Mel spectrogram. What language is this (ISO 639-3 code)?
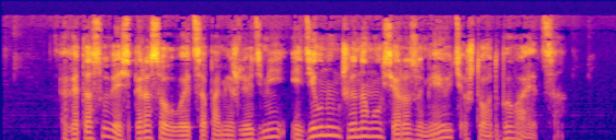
bel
